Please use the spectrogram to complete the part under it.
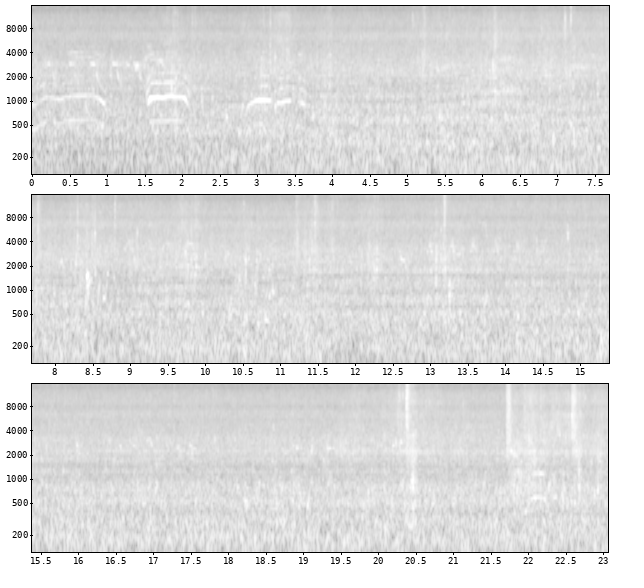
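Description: Shallow water flows and burbles steadily outdoors.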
